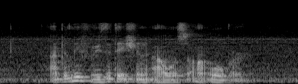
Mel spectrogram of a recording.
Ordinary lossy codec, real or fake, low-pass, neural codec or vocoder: none; fake; 7.2 kHz; codec, 16 kHz, 16 kbps, FreqCodec, larger model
